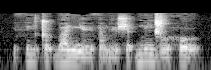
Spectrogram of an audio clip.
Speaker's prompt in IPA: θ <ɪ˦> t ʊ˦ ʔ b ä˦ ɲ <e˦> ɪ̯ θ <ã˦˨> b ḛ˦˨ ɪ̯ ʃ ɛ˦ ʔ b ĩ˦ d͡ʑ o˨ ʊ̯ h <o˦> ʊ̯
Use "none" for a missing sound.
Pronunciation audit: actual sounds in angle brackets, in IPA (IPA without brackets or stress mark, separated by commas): i˦, e˨, ã˦˨, o̰˦˨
